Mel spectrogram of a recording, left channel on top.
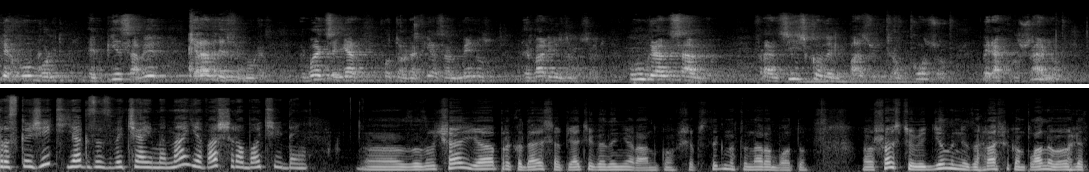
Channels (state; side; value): different; both; correlation 0.01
